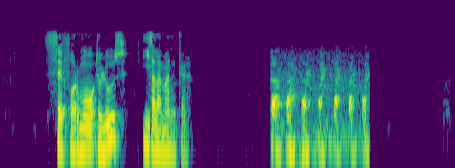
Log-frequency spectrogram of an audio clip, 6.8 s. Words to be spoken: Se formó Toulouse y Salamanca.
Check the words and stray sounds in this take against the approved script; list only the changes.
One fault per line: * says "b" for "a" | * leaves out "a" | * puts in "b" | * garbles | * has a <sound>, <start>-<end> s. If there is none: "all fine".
* has a laugh, 4.1-5.6 s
